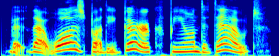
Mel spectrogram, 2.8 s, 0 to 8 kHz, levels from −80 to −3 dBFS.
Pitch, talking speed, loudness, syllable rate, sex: 255 Hz, 170 wpm, -16 LUFS, 3.7 syllables/s, female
